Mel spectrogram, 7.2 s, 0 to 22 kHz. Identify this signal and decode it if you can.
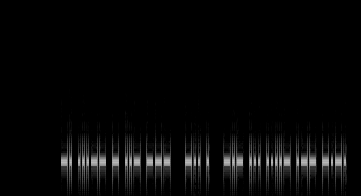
Morse code, heard as a keyed tone, about 27 wpm, 700 Hz. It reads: N3TUO DE KS4WC
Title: USA Callsign DE Callsign - 5 Characters - 28wpm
